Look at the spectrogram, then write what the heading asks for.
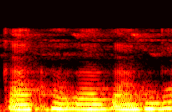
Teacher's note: काका गागा अंगा कंठ का जीवा के मध्य भाग से स्पर्श होता है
